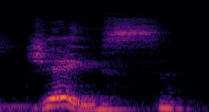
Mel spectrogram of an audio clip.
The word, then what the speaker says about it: Jace: You still got the name wrong. It's Jace, but.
